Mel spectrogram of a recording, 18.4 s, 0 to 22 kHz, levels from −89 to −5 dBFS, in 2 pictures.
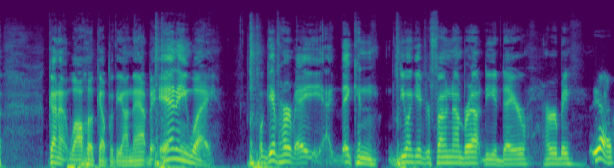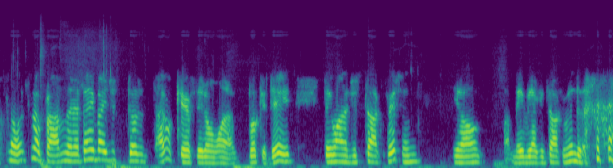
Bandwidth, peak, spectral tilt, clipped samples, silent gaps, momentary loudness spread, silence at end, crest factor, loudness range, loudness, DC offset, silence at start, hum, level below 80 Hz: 14 kHz; -4 dBFS; -6 dB/octave; under 0.1%; none; 10 LU; 0 s; 16 dB; 3 LU; -20 LUFS; under 0.1%; 0 s; none; -36 dBFS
